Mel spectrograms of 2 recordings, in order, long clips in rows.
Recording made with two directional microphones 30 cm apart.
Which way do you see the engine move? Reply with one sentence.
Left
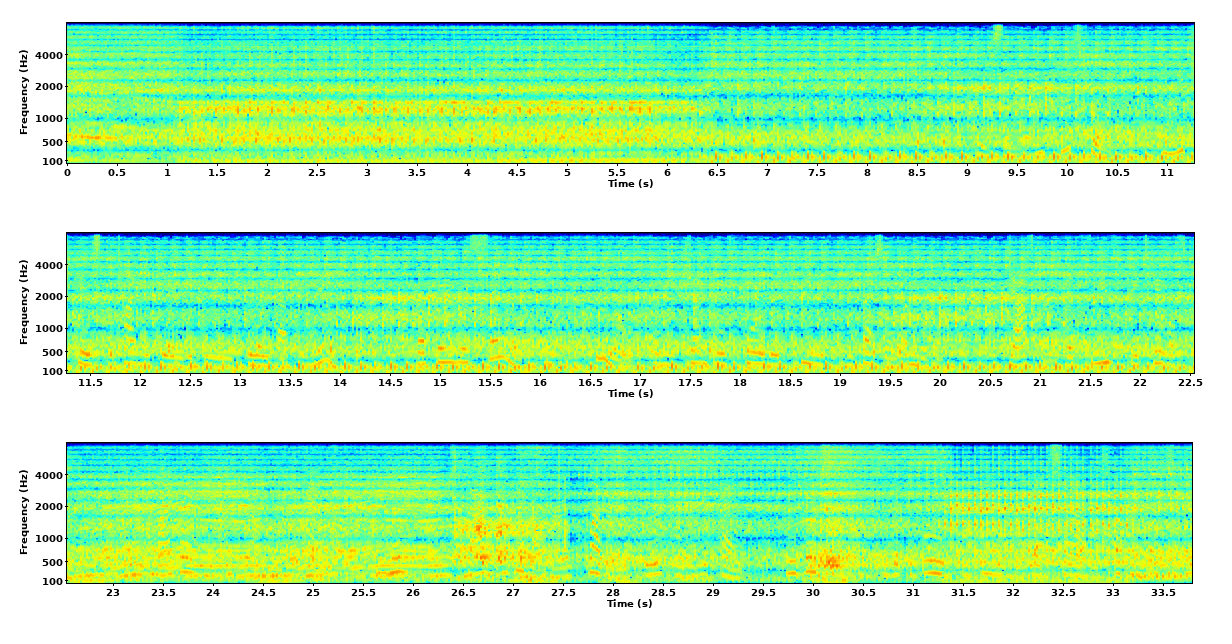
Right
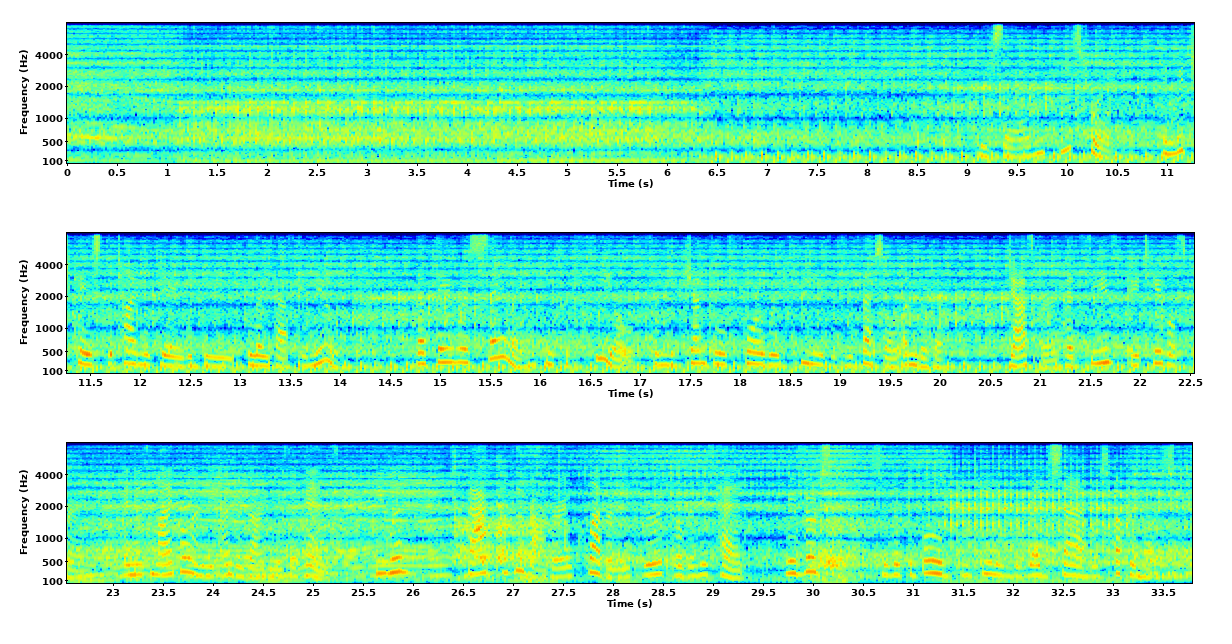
In this clip you hear the engine stay in one place.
